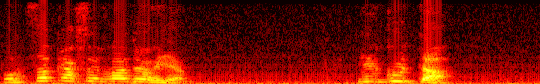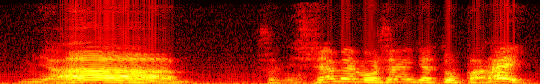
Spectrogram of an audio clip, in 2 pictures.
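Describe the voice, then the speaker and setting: A man's voice: sits high, big pitch swings, moderate pace, far from the mic, dull audio. A man voicing a greedy, cheerful little male elf in a bedtime storybook, with a sing-song, playful manner. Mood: gleeful. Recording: voice a bit off-mic.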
